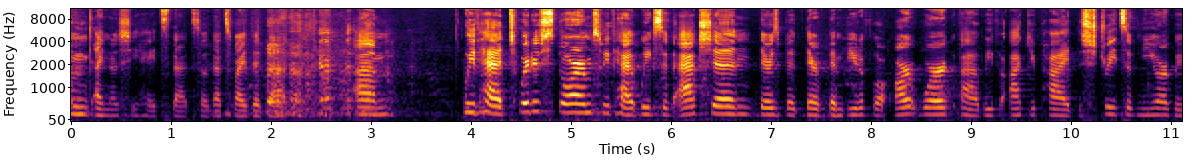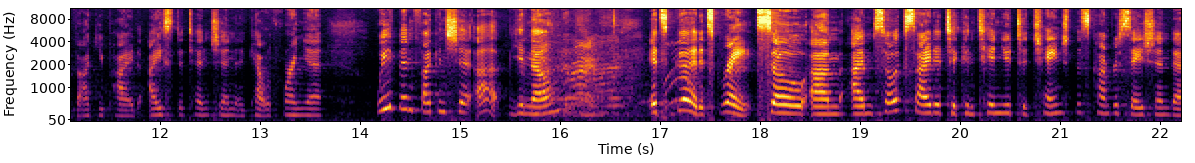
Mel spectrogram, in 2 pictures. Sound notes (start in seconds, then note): 1.7 audience laughing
